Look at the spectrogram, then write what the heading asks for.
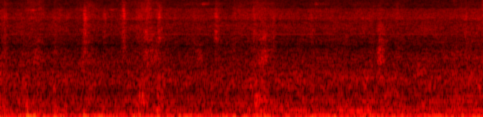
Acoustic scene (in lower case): subway train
